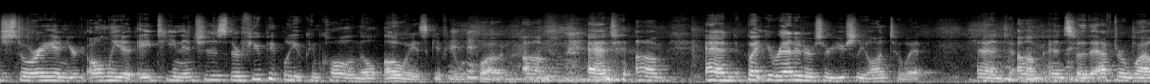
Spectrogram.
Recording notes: In front of a live audience of students and community members at the University of Vermont.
